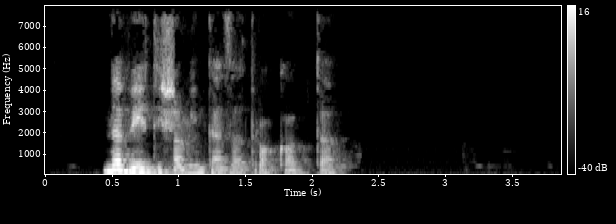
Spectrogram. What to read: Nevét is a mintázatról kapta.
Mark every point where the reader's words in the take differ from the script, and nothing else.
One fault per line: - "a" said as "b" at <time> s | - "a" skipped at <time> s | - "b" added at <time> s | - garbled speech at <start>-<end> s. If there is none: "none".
none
